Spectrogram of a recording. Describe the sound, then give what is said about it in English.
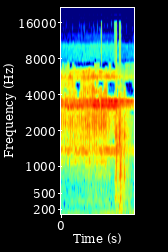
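A telephone rings with a steady, shrill electric bell tone, loud and close, sustained through the moment with no one speaking over it. “Now, wait here in the hall, dear, while I answer the phone.”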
